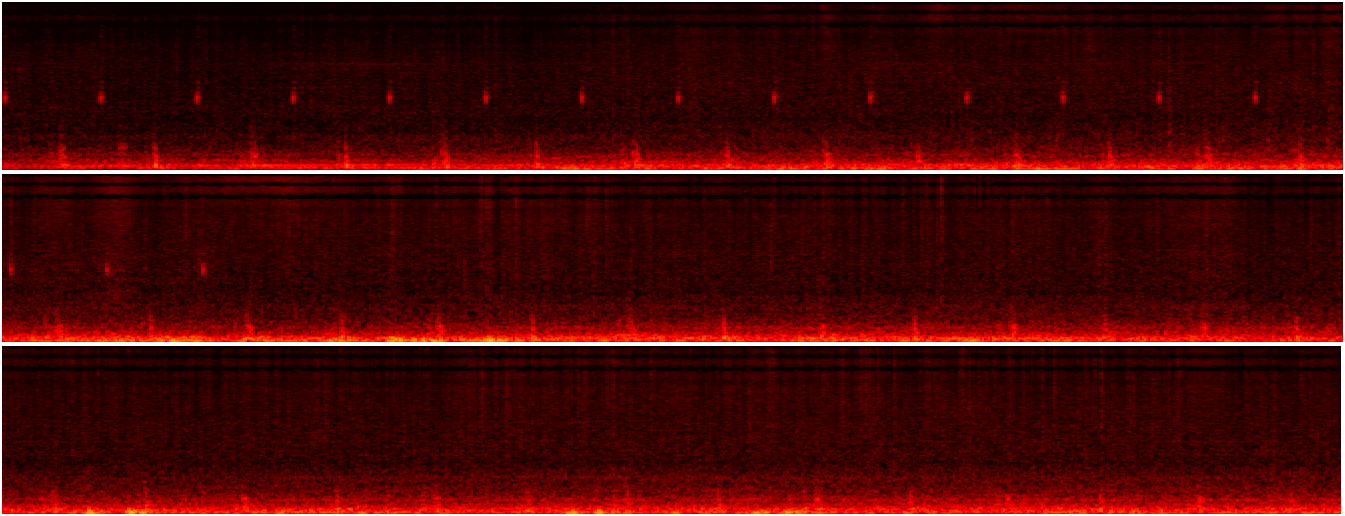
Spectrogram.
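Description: Cabin noise inside a Tesla driving in heavy rain: a steady low rumble of tyres on the wet road and rain on the car, growing louder over the first dozen seconds as the car gathers speed. Over the same stretch the turn signal ticks evenly, about three ticks every two seconds, then stops.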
